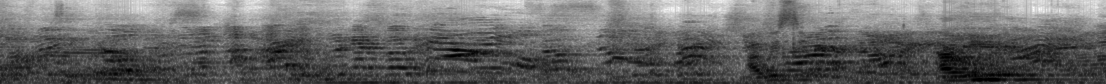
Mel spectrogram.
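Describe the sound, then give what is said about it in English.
A live audience chatters all at once, many overlapping voices forming a steady, lively murmur with occasional louder calls rising above the crowd noise. “I do believe the crowd is saying right now.”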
